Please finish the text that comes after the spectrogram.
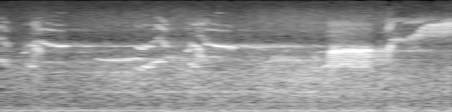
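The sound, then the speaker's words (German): A song thrush sings a run of bright, whistled phrases that rise and fall in quick succession, ending with a louder, higher flourish; heard alone, with no talking. “Singdrossel.”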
